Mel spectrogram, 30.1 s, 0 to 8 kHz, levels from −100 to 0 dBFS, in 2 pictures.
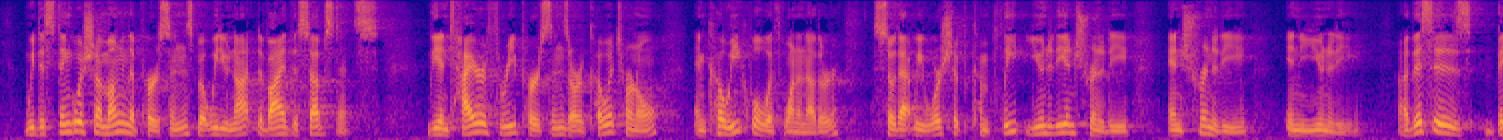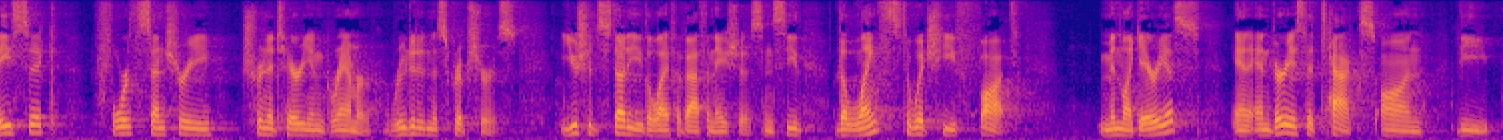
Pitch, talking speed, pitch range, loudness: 125 Hz, 145 wpm, 110-155 Hz, -28 LUFS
